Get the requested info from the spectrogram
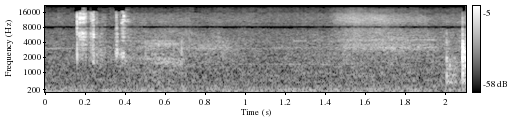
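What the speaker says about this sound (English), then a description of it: "for the sleeves, all you wanna do is cut off the hem." Fabric scissors snip through the hem of a T-shirt sleeve, a few quick crisp cuts near the start and another at the end over a low, steady room hum.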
